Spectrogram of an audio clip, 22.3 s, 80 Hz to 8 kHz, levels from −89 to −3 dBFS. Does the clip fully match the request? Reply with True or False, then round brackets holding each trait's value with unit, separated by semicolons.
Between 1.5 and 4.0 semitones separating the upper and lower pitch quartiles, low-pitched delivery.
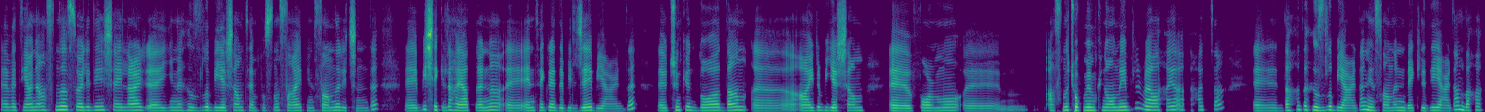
False (2.5 semitones; 210 Hz)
